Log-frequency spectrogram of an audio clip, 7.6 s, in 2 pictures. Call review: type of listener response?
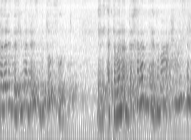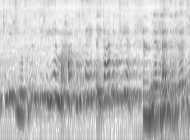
listening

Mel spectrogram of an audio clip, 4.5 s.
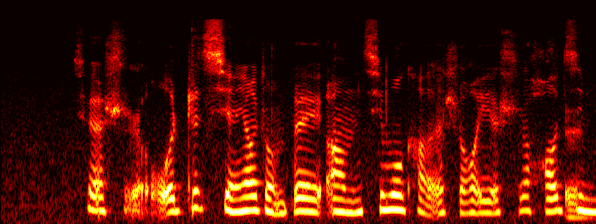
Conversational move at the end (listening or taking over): listening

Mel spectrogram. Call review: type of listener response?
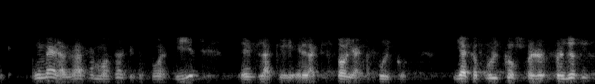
listening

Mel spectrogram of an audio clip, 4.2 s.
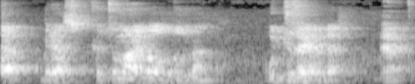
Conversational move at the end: taking over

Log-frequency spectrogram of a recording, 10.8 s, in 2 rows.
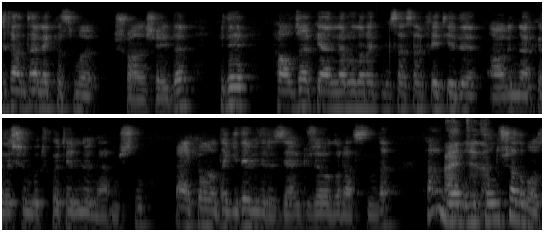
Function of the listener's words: listening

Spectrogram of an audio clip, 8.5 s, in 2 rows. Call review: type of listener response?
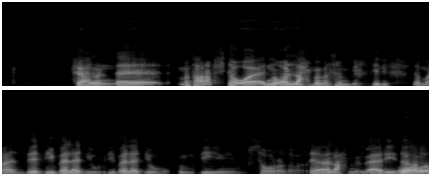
taking over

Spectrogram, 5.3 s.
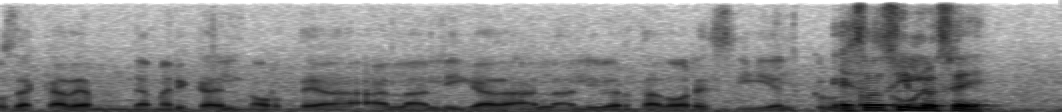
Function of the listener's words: taking over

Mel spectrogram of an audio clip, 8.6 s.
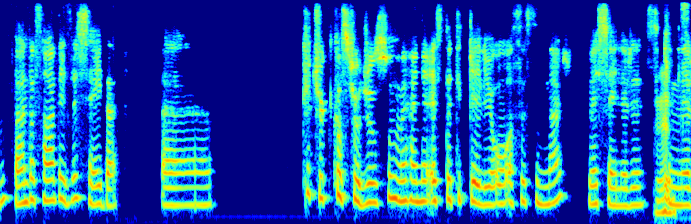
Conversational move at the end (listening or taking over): listening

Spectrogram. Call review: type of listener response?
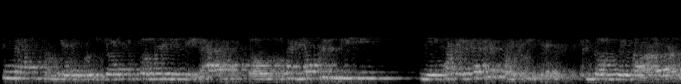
taking over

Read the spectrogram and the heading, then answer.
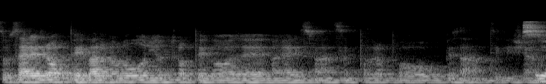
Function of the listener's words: taking over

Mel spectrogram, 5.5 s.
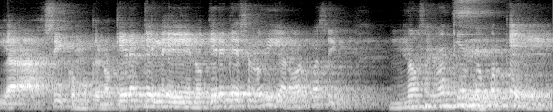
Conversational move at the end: listening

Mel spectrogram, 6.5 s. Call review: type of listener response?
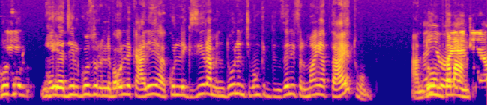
taking over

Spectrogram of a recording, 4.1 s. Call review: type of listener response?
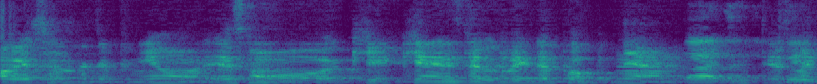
taking over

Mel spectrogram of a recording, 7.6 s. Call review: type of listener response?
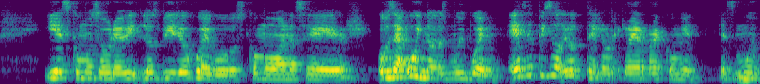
taking over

